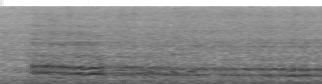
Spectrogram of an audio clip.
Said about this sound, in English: We're on the way to Monteverde, and we stopped to look at a group of howler monkeys that are right in the tree next to the road.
